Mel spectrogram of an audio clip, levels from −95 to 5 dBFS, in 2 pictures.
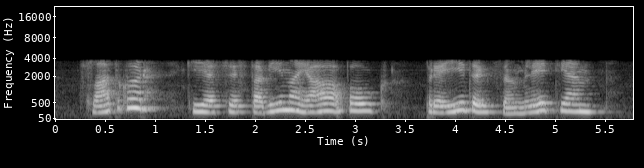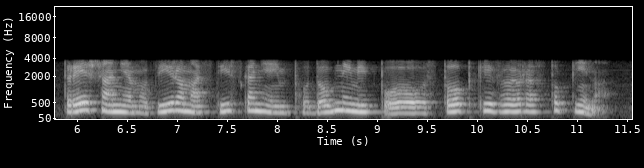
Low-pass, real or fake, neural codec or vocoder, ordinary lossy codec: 3.6 kHz; real; none; none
